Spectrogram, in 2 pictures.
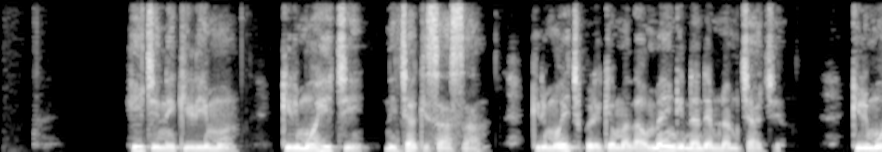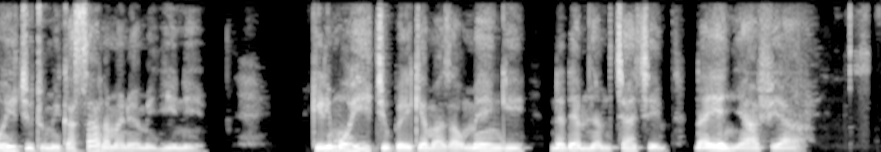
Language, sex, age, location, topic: Swahili, male, 18-24, Dar es Salaam, agriculture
